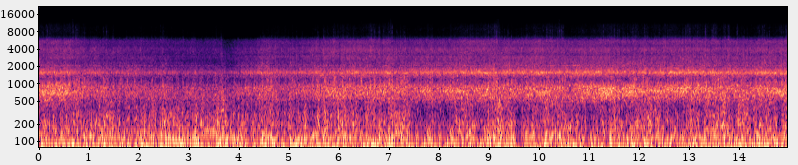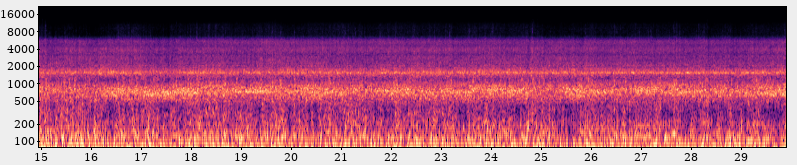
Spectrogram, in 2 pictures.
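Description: Passenger train running at speed, heard from a carriage window: a steady rumble of the wheels on the rails with a constant rush of noise.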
